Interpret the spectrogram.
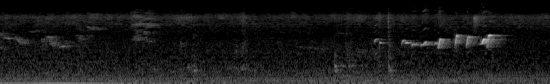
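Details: Kutilang emas bulbul, sound used to lure other birds: mostly quiet hiss with faint scattered ticks, then a brief burst of high, bright, rapid chirped notes near the end.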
